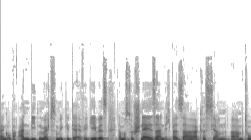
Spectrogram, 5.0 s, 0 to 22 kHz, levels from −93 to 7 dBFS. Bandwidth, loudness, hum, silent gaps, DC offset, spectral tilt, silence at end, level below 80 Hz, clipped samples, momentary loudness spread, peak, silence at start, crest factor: 14 kHz; -25 LUFS; none; none; under 0.1%; -6.5 dB/octave; 0 s; -64 dBFS; under 0.1%; 7 LU; -8 dBFS; 0 s; 16 dB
